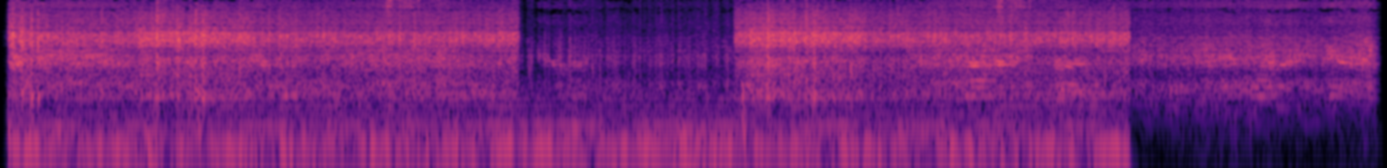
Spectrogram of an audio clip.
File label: Apocalypse Radio Voices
